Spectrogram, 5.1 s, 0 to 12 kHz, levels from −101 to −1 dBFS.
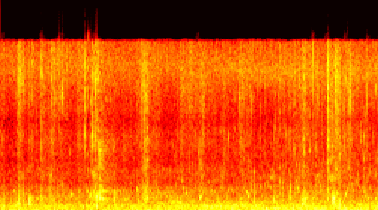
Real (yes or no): yes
